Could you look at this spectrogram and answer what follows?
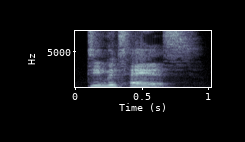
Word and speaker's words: DeMatteis: We're saying his name wrong again. We are. I'm never going to get used to that. DeMatteis.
